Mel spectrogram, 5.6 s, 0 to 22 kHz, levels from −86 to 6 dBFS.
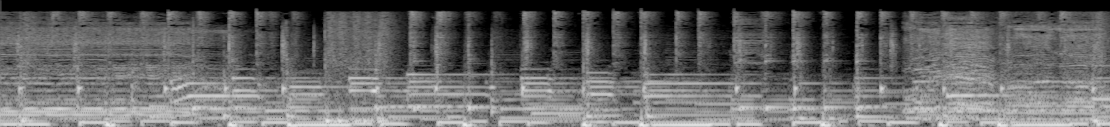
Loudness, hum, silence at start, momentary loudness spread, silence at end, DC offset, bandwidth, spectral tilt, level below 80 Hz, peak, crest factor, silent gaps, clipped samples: -11 LUFS; none; 0 s; 4 LU; 0 s; under 0.1%; 16 kHz; -6 dB/octave; -16 dBFS; 0 dBFS; 10 dB; none; under 0.1%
